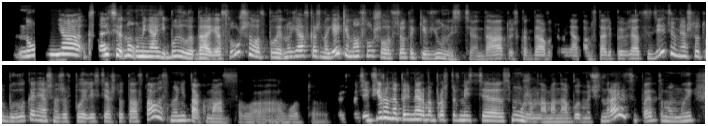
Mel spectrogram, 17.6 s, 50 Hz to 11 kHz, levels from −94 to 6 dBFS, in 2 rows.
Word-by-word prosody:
Ну, 275 0 +2
у 340 - +1
меня, 340 -2 +9
кстати, 310 +1 +4
ну, 290 -1 +5
у 255 - +2
меня 245 -1 +7
е 225 -5 +1
было, 225 -3 +2
да, 180 0 +6
я 155 +1 +3
слушала 325 - 0
в 225 - -15
плей 210 -3 0
ну, 220 +3 -2
я, 265 +3 +3
скажем, 260 -4 -3
ну, 200 - +1
я - - +6
и - - +5
"Кино" 260 -6 +1
слушала 260 -7 -4
все-таки 195 -1 -5
в 165 - -8
юности. 160 -8 -9
Да, 150 +6 -2
то - - -19
есть, 145 - -13
когда 155 +1 -5
вот 150 - -18
у - - -17
меня 145 -1 -9
там 140 -1 -13
стали 155 +4 -5
появляться 170 +2 -5
дети, 390 - 0
у - - +2
меня 255 -3 -1
что-то 240 -3 -5
было, 180 +1 -6
конечно 195 -5 -5
же, 165 0 -8
в 165 - -23
плейлисте 165 0 -6
что-то 165 +1 -8
осталось, 295 - -2
но 200 -1 -5
не 210 0 -3
так 175 - -3
массово, 140 -3 -12
вот. 130 -1 -17
То - - -23 0.3
есть 145 - -20
Земфира, 250 +11 +2
например, 245 -4 +2
мы 230 -1 -4
просто 225 0 -5
вместе 205 -3 -3
с 185 - -19
мужем, 200 -9 -5
нам 145 0 -8
она 150 0 -8
обоим 155 0 -9
очень 155 +4 -13
нравится, 295 - -1
поэтому 190 -1 -7
мы, 185 +4 -7
195 Hz, 230 wpm, -22 LUFS, 160-245 Hz, 0.3 s, меня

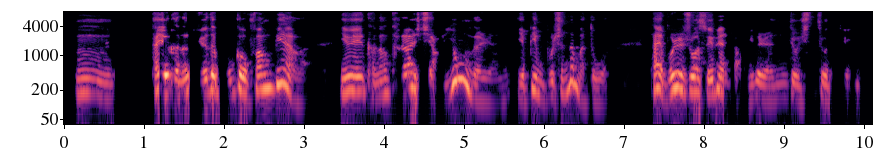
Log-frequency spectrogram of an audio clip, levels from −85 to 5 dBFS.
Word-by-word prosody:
嗯， 170 -6 -9 0.5
他 - - +1
也 415 - +10
可 465 +3 -1
能 - - 0
觉 - - -2
得 410 - +7
不 160 - -13
够 195 -3 +6
方 210 +5 +1
便 265 +2 +4
了， 350 - -5 0.3
因 180 +2 +1
为 190 -1 +3
可 145 - -13
能 155 +4 -9
他 - - -17 0.3
想 435 -4 -3 0.2
用 300 -2 +5
的 125 - -7
人 115 -2 -19 0.2
也 135 - -6
并 190 -8 -4
不 150 +4 -10
是 170 - -6
那 295 - +1
么 250 - -5
多， 380 +3 -16 0.5
他 - - +3
也 - - +4
不 - - +2
是 215 -1 +5
说 190 -1 +2
随 165 -1 0
便 185 -2 0
找 - - -16
一 130 - -17
个 145 - -2
人 130 +1 -10
就 140 -2 -6
行 115 - -8
就 140 - -5
可 - - -21 0.3
以。 255 - -26
180 Hz, 260 characters per minute, -23 LUFS, -, 0.5 s, 也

